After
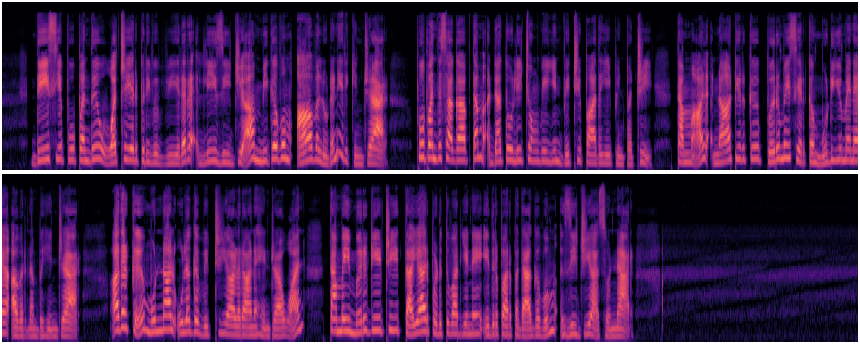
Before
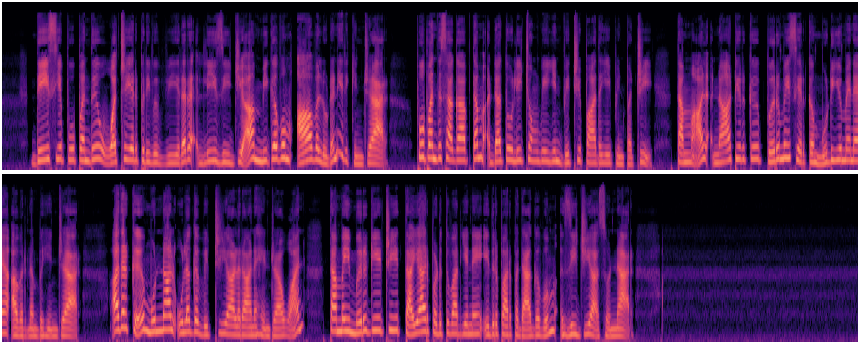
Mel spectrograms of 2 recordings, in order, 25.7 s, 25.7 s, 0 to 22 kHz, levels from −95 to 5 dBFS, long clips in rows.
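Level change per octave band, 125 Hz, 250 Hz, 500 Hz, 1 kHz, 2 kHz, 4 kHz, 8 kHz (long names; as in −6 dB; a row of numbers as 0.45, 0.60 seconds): −13.5, −10.5, −6.5, −4.5, −2.0, +1.0, +1.5 decibels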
